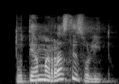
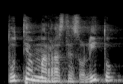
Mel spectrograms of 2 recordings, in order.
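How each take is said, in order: First: Faster, punchier repeat on amarraste; emphatic repeat. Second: Said in the usual way. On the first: Shown as a demonstration. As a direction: hit amarraste harder the second time. (repetición enfática en amarraste)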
